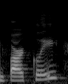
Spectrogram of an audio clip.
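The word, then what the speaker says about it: Berkeley: literature here's a beautiful illustration from Barkley you pronounce his name Barkley published in 1860 a book called British funology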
